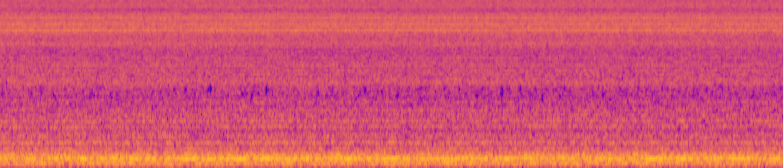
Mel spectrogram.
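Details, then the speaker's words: House furnace blower motor running, loud steady droning hum over rushing air heard throughout the house; soot built up near burners; motor needs replacing, whole furnace recommended. "so all right you can hear that loud noise that's what's being heard downstairs throughout the house the motor needs to be replaced"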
